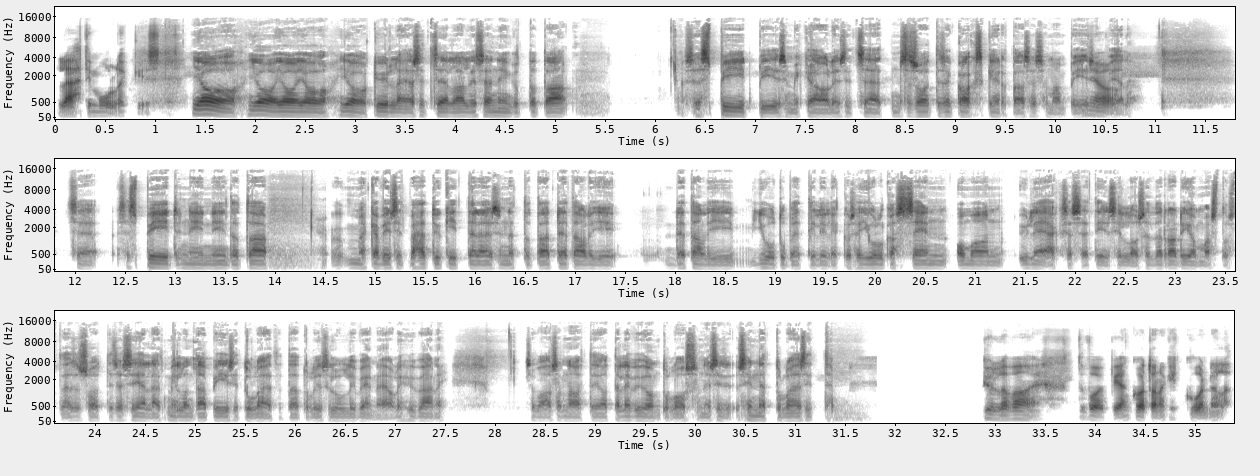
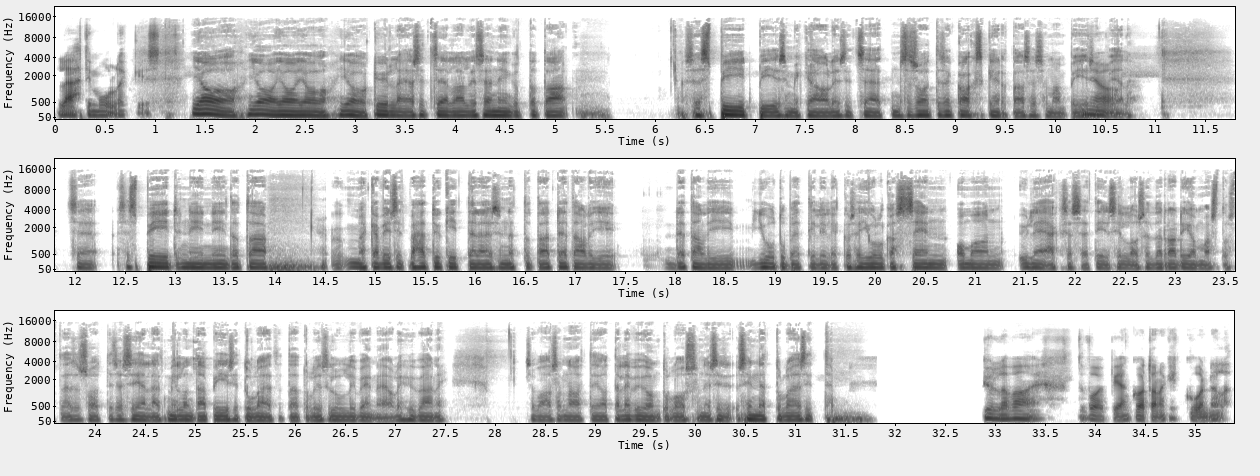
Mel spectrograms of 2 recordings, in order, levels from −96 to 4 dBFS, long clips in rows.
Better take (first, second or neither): second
